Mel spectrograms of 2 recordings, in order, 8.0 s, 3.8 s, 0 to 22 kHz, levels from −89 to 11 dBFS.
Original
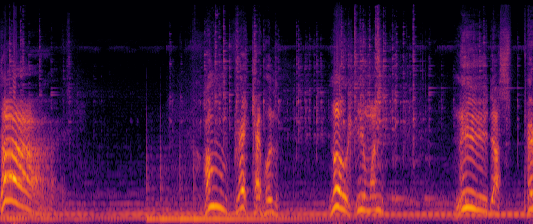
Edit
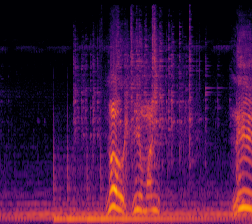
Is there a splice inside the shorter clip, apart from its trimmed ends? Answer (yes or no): yes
